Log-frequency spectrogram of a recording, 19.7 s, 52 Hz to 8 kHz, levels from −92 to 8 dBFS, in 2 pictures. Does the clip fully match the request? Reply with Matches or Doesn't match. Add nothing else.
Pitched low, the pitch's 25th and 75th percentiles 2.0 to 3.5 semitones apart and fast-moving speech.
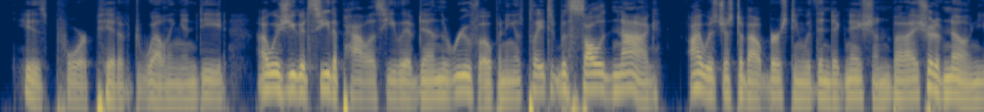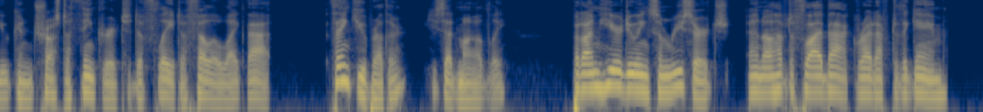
Doesn't match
